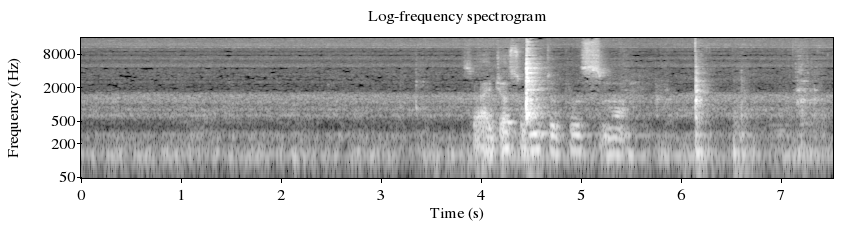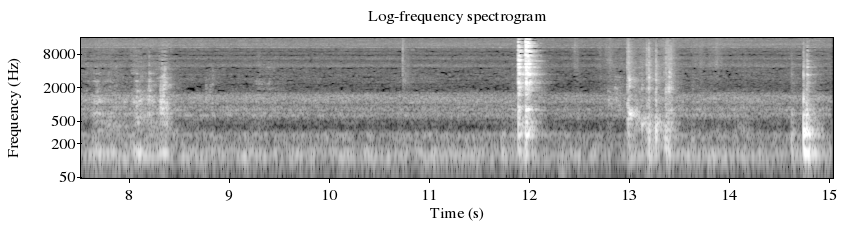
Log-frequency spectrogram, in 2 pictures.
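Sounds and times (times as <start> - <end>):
spoon scraping a frying pan: 7.1 - 8.6.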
